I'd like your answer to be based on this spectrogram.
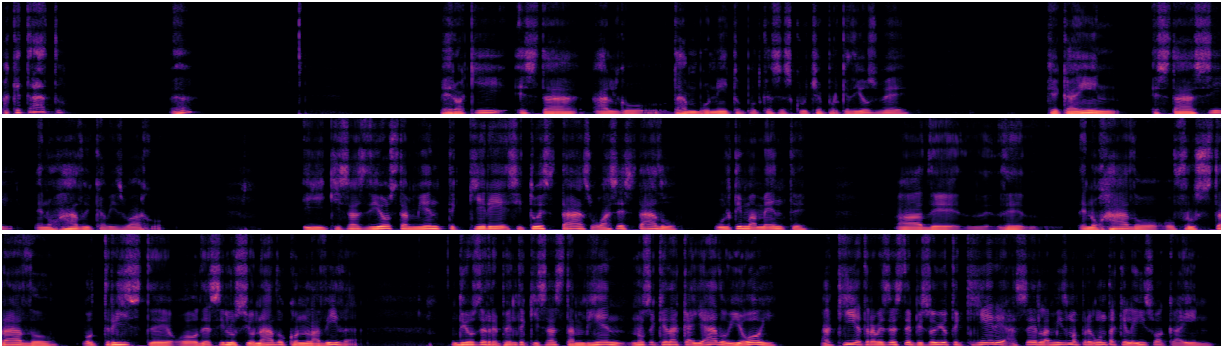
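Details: Spanish-speaking man who stutters, saying it worsens after breaks from recording and was worse on earlier takes than now; stuttering.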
